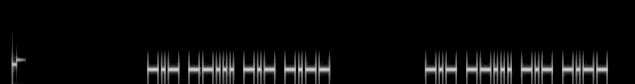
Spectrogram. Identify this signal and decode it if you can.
Morse code, heard as a keyed tone, about 34 wpm, 700 Hz. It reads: K7KY K7KY
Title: Call Signs Repeated 3x - 35wpm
